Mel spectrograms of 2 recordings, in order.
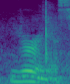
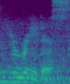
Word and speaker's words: Uranus: And it's called Uranus or Uratus. You can pronounce it either way.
